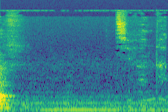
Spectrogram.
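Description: Faint whispered speech about a second and a half in, over a low steady hum; otherwise quiet.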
